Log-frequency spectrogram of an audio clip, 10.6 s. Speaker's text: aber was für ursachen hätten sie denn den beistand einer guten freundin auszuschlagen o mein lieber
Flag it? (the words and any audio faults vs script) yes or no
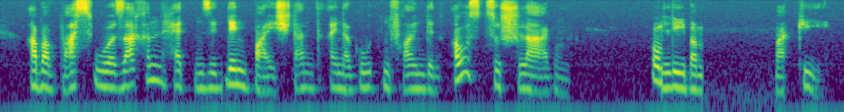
yes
